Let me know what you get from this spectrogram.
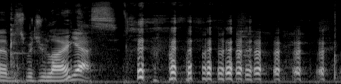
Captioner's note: both laughing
